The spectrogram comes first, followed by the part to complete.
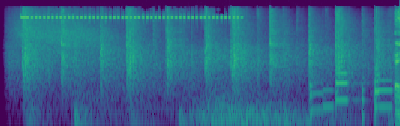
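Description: Intro theme music with a steady beat of about four crisp percussion hits a second. About three seconds in, a short melody of quick stepped notes comes in.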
